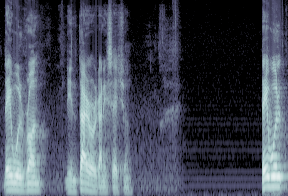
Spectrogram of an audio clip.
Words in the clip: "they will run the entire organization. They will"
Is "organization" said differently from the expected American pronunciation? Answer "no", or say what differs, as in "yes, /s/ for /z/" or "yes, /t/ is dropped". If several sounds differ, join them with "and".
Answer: yes, /s/ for /z/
